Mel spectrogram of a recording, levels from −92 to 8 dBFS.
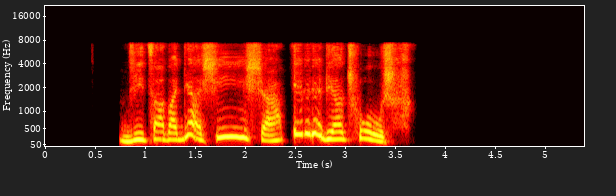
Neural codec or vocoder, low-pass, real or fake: codec, 16 kHz, 1.1 kbps, Voila-Tokenizer; 7.2 kHz; fake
